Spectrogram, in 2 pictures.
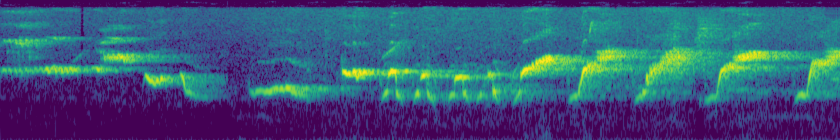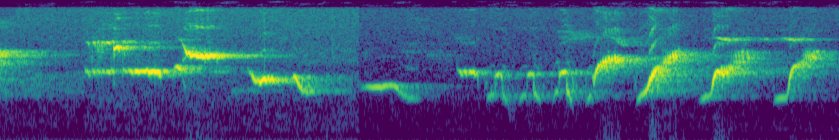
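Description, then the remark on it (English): A male white-rumped shama sings a rich, clear song of melodious trills and varied flute-like whistles to attract a female, phrases tumbling one after another with brief pauses, no other voices present. “The series of melodious trills and flute-like whistles that make up the male's song when he's trying to attract a female can often be heard year-round.”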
